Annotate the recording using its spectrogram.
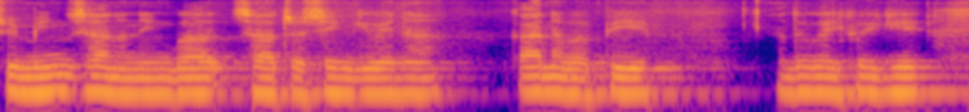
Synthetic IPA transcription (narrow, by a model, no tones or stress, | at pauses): swimiŋsʰanɐniŋbɐsatosiŋɡiojnɐ | kanɐbɐpi | ɐd̪uɡɐɐjkʰojɡi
